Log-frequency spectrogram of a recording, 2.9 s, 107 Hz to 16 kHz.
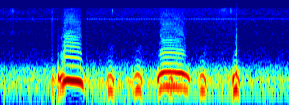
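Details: At night on 12-17-14, a great horned owl pair, both male and female, checks out the Decorah eagle nest: two loud, deep hoots about a second apart, with soft, short low notes between and after them.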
